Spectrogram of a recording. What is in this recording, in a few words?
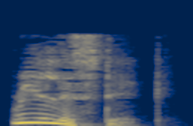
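"realistic", British; Life, leisure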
